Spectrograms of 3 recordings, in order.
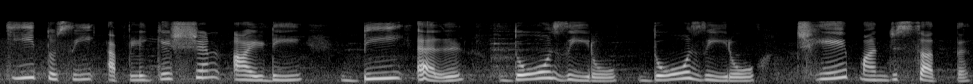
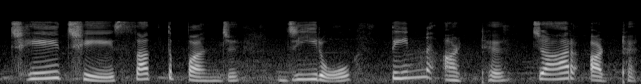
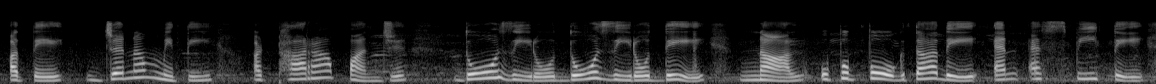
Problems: constant background noise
